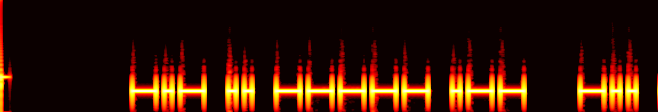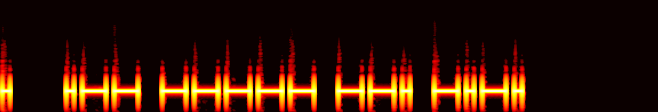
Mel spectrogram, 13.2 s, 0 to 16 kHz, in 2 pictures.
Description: Morse code, heard as a keyed tone, about 15 wpm, 700 Hz. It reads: KI0W DE W0GC
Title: USA Callsign DE Callsign - 4 Characters - 15wpm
